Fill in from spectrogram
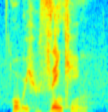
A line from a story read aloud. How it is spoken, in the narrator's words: whispered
